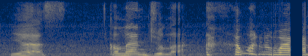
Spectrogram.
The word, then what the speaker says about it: Calendula: Calendula. Yes. Calendula. I wonder why I pronounce it wrong all the time.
